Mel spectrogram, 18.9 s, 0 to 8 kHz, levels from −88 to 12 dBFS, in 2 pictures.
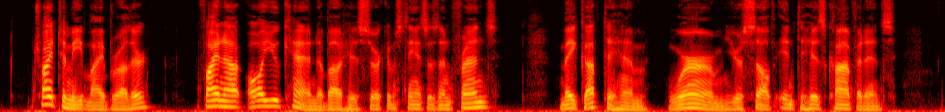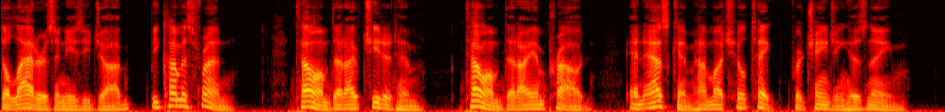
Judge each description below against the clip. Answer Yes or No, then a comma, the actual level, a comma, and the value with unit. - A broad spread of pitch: Yes, wide, 6.0 semitones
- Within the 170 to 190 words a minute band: Yes, average, 175 wpm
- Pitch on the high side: No, very low, 95 Hz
